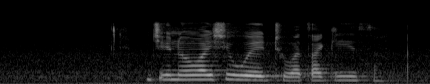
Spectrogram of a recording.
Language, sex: Tsonga, female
